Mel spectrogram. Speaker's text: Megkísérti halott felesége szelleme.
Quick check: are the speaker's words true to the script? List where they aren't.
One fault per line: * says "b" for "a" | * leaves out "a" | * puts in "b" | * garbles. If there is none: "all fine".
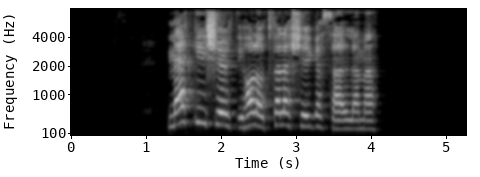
all fine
